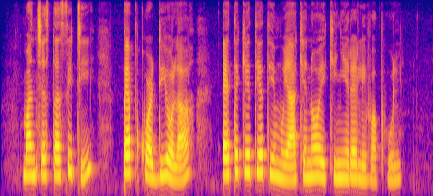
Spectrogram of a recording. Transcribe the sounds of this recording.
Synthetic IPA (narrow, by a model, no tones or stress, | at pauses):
mant͡ʃɛstasiti | pɛpkwardiola | ɛt̪ɛket̪jet̪imujakɛnɔekʰiɲiɾɛlivapʰul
